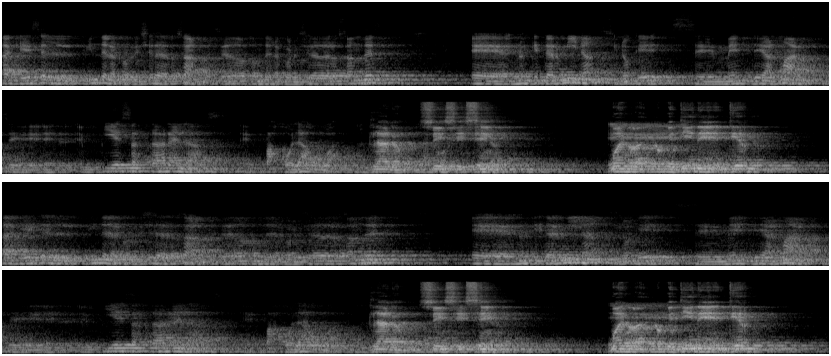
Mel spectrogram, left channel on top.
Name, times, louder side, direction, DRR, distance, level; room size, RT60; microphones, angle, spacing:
voice 1, 0.0-3.8 4.7-6.6 6.9-13.3 14.3-15.2, equal, 55° left, 3 dB, 4.4 m, -33 dB
voice 2, 11.9-13.3 14.3-15.7, right 1 dB, 10° right, 1 dB, 2.4 m, -26 dB
24.0 x 21.5 x 7.1 m, 2.3 s
head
